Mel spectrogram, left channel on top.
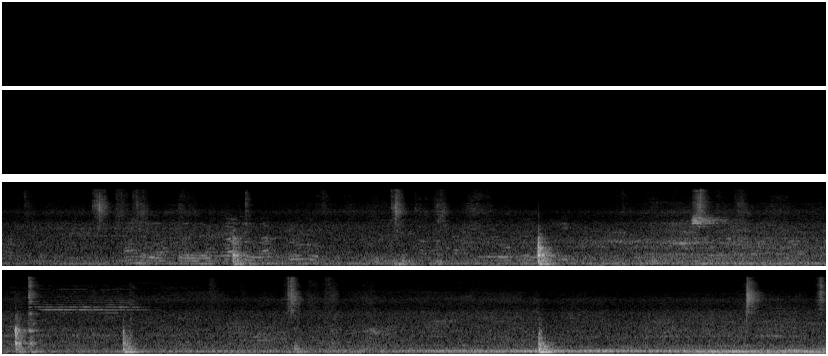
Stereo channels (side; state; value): left; silent; digital silence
